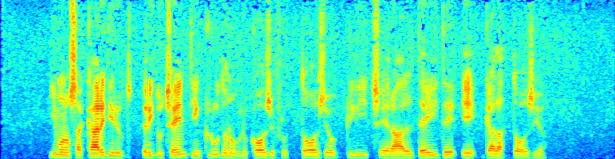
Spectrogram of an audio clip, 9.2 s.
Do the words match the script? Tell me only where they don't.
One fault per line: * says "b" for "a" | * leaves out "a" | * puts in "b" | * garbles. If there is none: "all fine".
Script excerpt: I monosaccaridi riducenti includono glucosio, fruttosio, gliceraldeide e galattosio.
all fine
